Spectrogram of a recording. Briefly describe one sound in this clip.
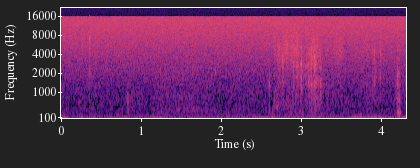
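Metal parts of a small revolver click as it is handled.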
